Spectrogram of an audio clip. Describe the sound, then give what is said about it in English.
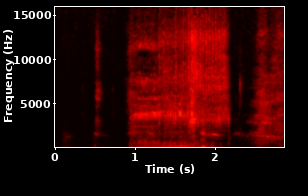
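An exaggerated sniffing sound made by a player acting out a sniff perception check in a tabletop dice game: a quick short sniff, then a long, loud, drawn-out snuffling inhale through the nose lasting over a second, with no talking. “I do a sniff perception.”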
